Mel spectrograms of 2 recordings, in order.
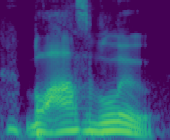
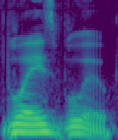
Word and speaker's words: BlazBlue: Works posted on Twitter their restrictions for streaming blossom Lew pronounced BlazBlue but you understand this an old beyond thing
